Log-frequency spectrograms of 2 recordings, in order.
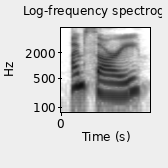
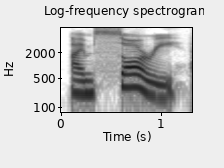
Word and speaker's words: I'm sorry: I'm sorry. The stress is on the sore. I'm sorry.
